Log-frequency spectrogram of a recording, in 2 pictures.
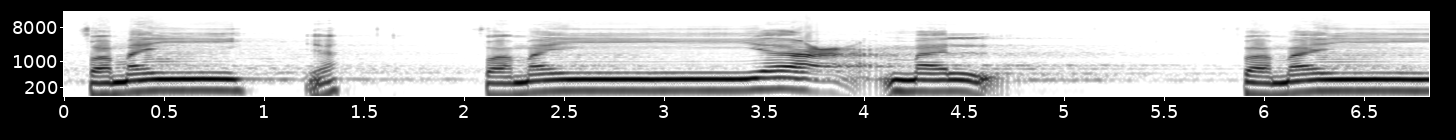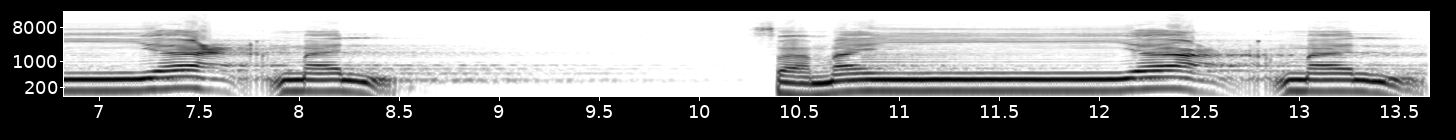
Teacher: Huruf tanwin atau huruf nun sukun yang ini bertemu dengan ya bertasdid, maka dia didengungkan dan ditahan 2 harokat ya. Serta huruf tanwin innya, tanwin atau nun sukunnya melebur menghilang ke sini. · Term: idgham bi gunnah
